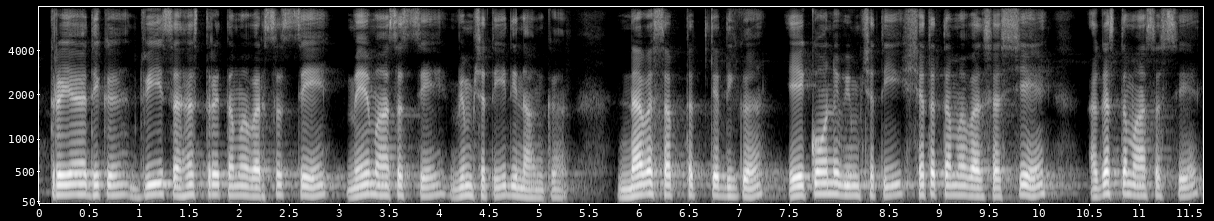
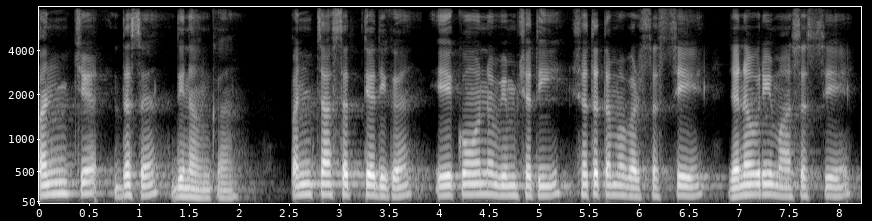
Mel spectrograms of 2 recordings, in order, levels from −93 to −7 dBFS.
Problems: none marked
